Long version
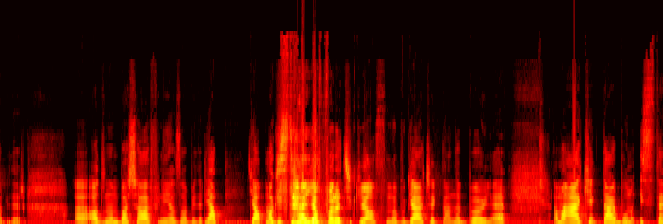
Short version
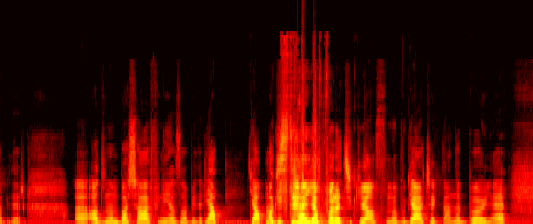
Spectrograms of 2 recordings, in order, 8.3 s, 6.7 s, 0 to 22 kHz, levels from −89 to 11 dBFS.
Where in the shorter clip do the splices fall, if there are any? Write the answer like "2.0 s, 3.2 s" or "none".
none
